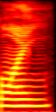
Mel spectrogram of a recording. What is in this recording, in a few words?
"guainn2", taiwanese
